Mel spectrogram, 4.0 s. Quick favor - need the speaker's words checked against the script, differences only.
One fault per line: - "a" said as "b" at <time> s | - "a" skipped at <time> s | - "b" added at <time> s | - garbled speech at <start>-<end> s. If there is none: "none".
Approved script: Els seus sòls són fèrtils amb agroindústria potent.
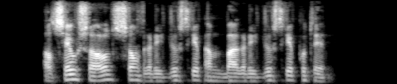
- "fèrtils" said as "agroindústria" at 1.4 s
